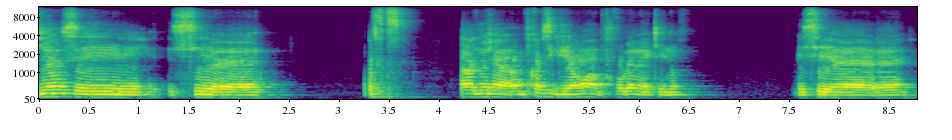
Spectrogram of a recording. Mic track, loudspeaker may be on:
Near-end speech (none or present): none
